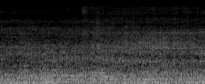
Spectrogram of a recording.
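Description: Steady low rumble of street traffic and outdoor background noise, with no distinct events.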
